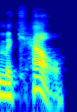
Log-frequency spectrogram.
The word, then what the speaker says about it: Mikel: yeah uh Mike Chase I'm always correcting people on saying my name it's Mikel but so I could just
